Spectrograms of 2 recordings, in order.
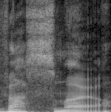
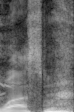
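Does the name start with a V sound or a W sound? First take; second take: V; W. First: The name begins with a V sound. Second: The name begins with a W sound. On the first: This is how the family pronounces it. "le W devient un V" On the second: This is how everyone else says it. "tout le monde t'appelle Wasmer"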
